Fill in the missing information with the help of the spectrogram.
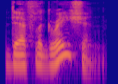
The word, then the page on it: deflagration: British English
